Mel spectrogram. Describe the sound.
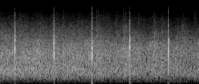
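Steady applause from an audience at a Buddhist dharma talk, greeting a student's answer: a dense wash of clapping with a few sharper claps standing out at regular intervals, with no talk over it.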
